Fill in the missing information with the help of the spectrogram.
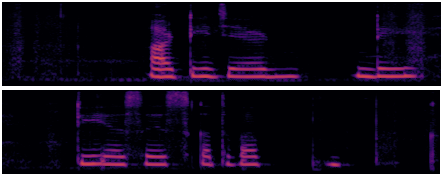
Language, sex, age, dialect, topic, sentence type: Maithili, female, 18-24, Angika, banking, question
